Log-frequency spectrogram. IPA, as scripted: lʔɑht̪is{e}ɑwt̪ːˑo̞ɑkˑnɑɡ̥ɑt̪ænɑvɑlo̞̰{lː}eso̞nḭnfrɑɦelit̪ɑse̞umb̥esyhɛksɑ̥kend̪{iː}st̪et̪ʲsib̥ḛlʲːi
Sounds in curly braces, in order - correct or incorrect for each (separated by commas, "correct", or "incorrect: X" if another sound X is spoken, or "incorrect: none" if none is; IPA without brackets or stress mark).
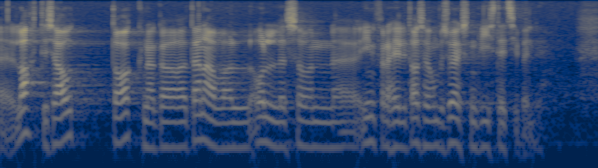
correct, correct, correct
